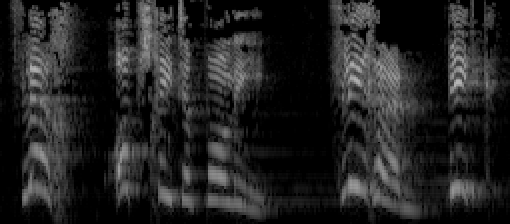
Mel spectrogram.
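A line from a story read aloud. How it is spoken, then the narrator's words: Shout. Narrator (Dutch): schreeuwde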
